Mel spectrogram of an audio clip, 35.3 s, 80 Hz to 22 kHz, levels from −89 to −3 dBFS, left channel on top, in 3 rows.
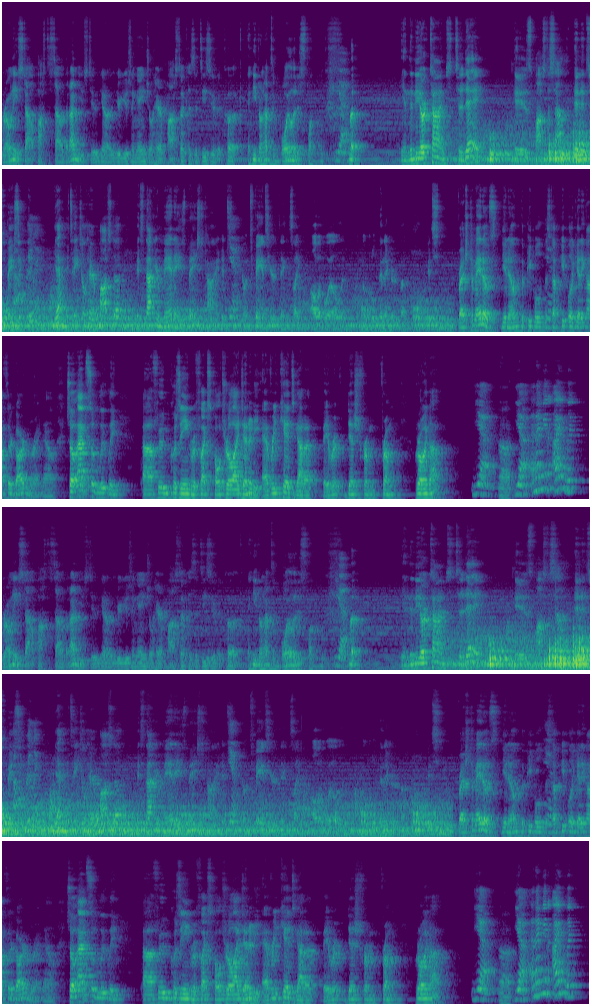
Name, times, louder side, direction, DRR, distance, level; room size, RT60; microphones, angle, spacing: voice 1, 0.0-7.1 7.9-9.6 10.2-12.5 12.8-19.8 20.3-20.5 20.9-24.6 24.8-25.8 26.3-31.4 31.8-32.3 33.5-33.7, left 3 dB, 30° left, 5 dB, 0.4 m, -35 dB
sound 1, 3.2-21.7, equal, 20° right, 0.7 m, -55 dB
voice 2, 6.6-7.0 12.0-12.5 16.3-16.5 22.6-22.8 25.0-25.2 32.9-33.3 33.8-34.9, right 2 dB, 90° right, 1 dB, 1.0 m, -38 dB
sound 2, 8.7-20.8, right 4 dB, 70° right, 0.3 m, -31 dB
4.1 x 2.5 x 3.7 m, 0.67 s
head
